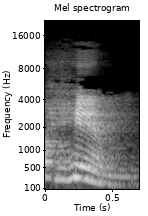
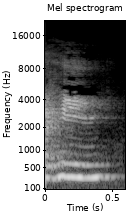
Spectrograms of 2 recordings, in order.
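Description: First: "him" ending on a firm, closed-lip M; slow, drawn-out "him", lips shut at the end; teacher's model "him" with a clear M; final M closed. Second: "him" with a nasal vowel and open lips; "him" mispronounced with an open nasal ending; final M dropped. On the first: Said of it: "É igual him, não é him". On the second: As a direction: say "him" Brazilian-style, no M at the end. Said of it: "não é him". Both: Shown as a demonstration.

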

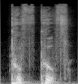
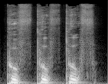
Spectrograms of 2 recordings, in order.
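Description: First: Breathy whispered poof sounds; soft pillow poofs. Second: Punchy voiced poof sounds; louder pillow poofs. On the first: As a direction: puff out soft unvoiced poofs. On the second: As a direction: pop out loud poofs. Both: Shown as a demonstration. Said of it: "pillow sound effect".

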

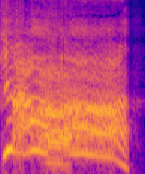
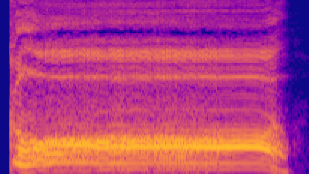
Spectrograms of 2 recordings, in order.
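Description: First: Much higher, pushed GAH; pushed wrong placement. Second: Long, rounder GAH, less high; chest-voice belt. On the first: Showing co-host the mistake, high pushed yelp. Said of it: "you're putting it from here like this". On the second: Showing co-host the right placement, long chest belt. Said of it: "from your chest right here". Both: Shown as a demonstration.

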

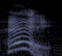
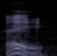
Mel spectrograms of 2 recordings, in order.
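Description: First: High-pitched imitated woman's hello; expectant greeting. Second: Said in the usual way. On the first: Woman greeting a man she thinks she knows, high expectant hello. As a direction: pitch the greeting way up, as if you know him.

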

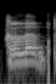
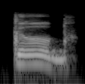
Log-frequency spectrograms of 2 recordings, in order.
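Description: First: "glub" with the l before the u, raised pitch; wrong pronunciation. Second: "gulb" with the u first, then l-b, falling; correct pronunciation. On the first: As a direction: say "glub" as one quick gl-syllable. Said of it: "it's gulb". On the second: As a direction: say "gulb" as gu-lb, firm fall. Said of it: "it's not glub". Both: Shown as a demonstration.

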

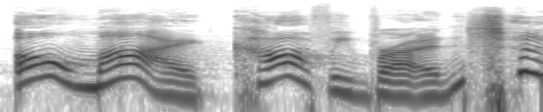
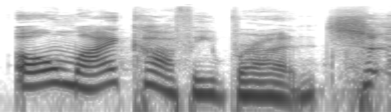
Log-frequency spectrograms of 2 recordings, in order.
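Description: First: Very slow, laughing through "Oh My Coffee Brunch"; laughing ad slogan. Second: Drawn-out slogan, said slowly. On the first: Second pitch for the cafe ad, very slow and laughing. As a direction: stretch each word out while giggling. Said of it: "Or, like". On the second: Friends take turns pitching a cafe name: slow commercial read. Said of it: "There's so many ways you can say it". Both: Shown as a demonstration.

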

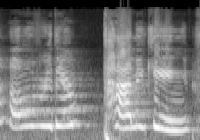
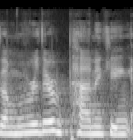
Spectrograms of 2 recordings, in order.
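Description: First: Very high, squealed retelling of panic; hammed-up panicky squeal; mock panic. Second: Said in the usual way. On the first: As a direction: voice shoots up in playful panic.

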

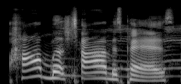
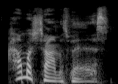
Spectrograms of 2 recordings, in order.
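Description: First: Slow, higher, stretched-out question; stoned, drawn-out puzzlement; dazed wondering. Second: Lower, settled delivery; low, matter-of-fact repeat; dropped-down question. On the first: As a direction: draw out each word as if lost in time. Acting out losing track of time. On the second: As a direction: ask it low, without stretching it. Same question repeated more plainly. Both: Retold or imitated.

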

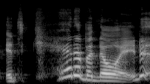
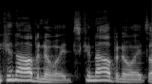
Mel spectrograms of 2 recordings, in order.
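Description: First: "cannabinoid" as CAN-a-bi-noid, high and loud; laughing correction, "cannabinoid" stressed on CAN; loudly fix "cannabinoid" with first-syllable stress; corrected pronunciation. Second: "cannabinoids" as kuh-NAH-bi-noids, repeated; "cannabinoids" twice, stressed on the second syllable; mispronounced cannabinoids. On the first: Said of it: "I was like". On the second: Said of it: "And she kept saying". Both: Retold or imitated.

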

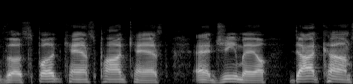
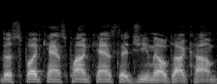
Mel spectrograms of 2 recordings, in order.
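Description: First: Slow, spaced-out dictation; slow repeat. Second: Said in the usual way. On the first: Real, not acted. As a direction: repeat it slowly so listeners catch the address. Repeats email address for listeners.

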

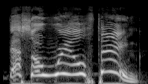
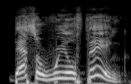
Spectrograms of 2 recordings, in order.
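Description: First: "real" stretched high and emphatic; stress on real. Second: Said in the usual way. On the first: Real, not acted. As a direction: lean hard on "real", pitched way up.

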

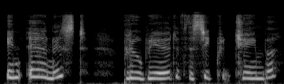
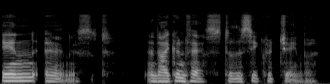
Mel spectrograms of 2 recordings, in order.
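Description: First: High-pitched teasing question; Bella, brightened wife. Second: Earnest husband. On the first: Wife teases husband as she stops pouting, playful. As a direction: ask it playfully, pitched far up. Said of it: "clearing her pretty face". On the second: Husband confesses to the secret chamber, earnest. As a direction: confirm it gravely, drawing out the opening. Husband solemnly echoes his wife. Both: A narrator's reading.

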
